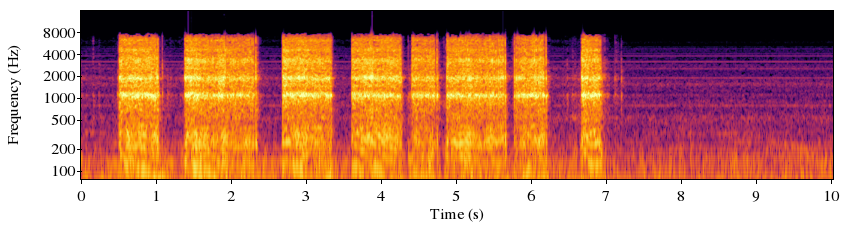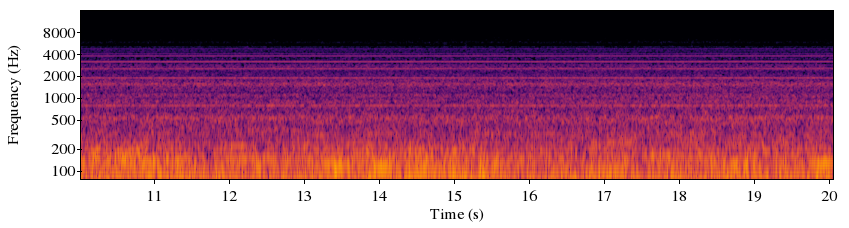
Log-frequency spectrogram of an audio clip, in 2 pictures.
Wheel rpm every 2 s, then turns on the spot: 20, 20, 20, 10, 0, 0, 0, 0, 0, 0.
0-8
